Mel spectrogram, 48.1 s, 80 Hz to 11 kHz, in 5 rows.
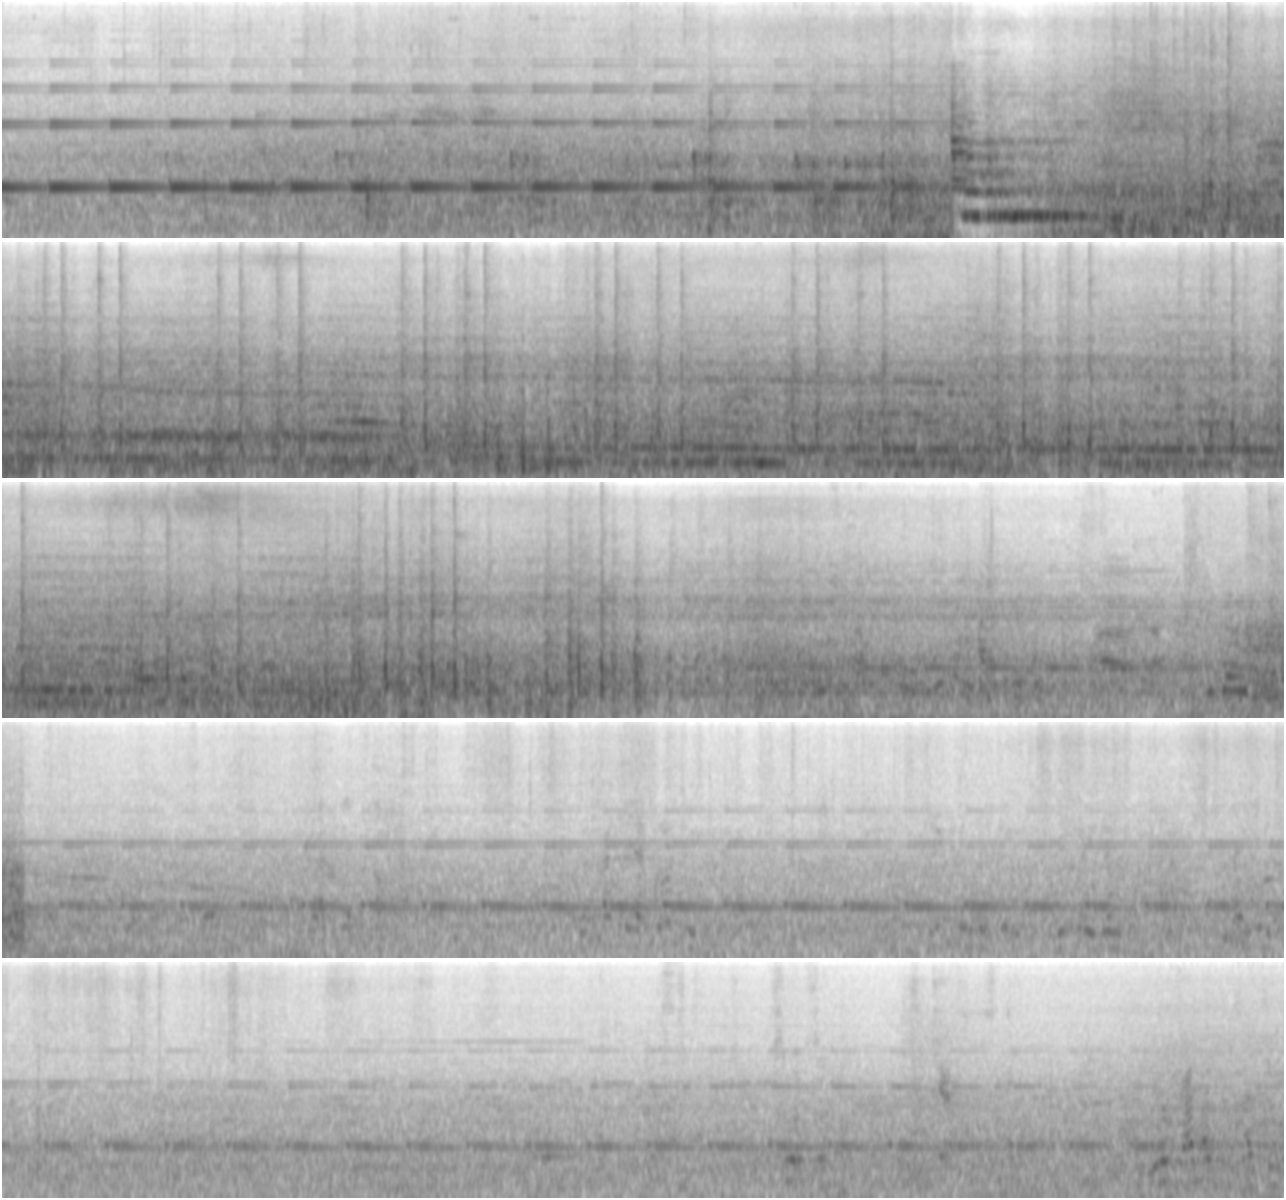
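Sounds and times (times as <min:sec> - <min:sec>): electric train whine: 0:00.0 - 0:48.0
level-crossing alarm ringing: 0:00.0 - 0:48.0
train horn blast: 0:01.5 - 0:08.4
train wheels clattering over rail joints: 0:02.5 - 0:07.1.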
